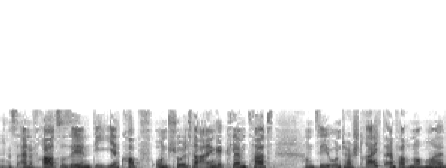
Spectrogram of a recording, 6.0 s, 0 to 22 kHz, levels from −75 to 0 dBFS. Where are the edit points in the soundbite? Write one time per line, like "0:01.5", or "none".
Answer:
0:01.6
0:04.1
